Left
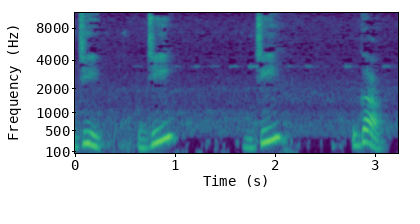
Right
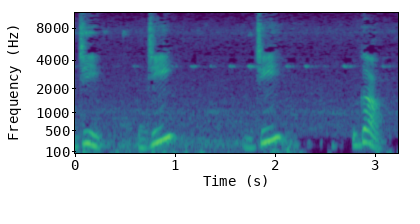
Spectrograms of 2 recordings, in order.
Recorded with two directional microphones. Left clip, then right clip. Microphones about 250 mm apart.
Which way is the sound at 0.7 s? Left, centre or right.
Centre.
